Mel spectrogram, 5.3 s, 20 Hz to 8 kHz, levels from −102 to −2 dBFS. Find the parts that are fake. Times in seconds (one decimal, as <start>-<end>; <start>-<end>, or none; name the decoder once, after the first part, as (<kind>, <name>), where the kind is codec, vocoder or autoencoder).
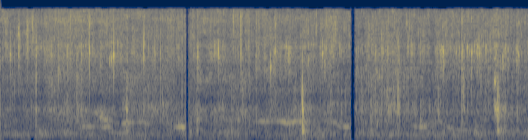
0.0-3.2 (codec, SNAC)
